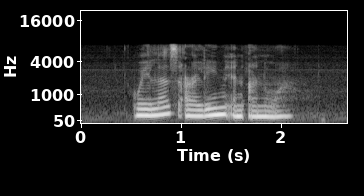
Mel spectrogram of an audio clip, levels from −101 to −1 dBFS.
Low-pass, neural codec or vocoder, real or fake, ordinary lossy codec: 7.2 kHz; vocoder, 22.05 kHz, 80 mel bands, Vocos; fake; none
